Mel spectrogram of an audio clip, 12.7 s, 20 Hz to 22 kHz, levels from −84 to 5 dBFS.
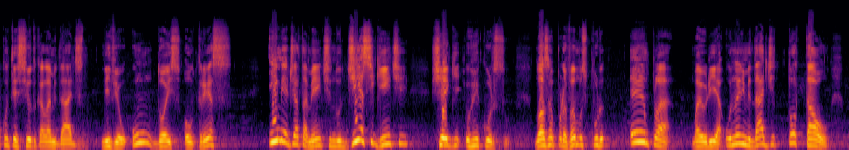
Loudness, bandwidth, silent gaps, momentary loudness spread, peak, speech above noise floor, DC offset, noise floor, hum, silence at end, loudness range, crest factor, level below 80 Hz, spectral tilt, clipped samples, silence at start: -14 LUFS; 11 kHz; none; 10 LU; 0 dBFS; 40 dB; under 0.1%; -53 dBFS; none; 0.35 s; 2 LU; 14 dB; -60 dBFS; -6 dB/octave; under 0.1%; 0.05 s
